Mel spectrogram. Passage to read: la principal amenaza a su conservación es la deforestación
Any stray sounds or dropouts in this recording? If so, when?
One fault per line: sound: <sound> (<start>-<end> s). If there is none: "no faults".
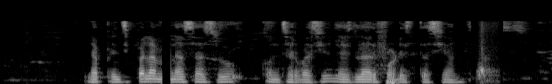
sound: dropout (1.6-1.7 s)
sound: whoosh (4.8-5.0 s)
